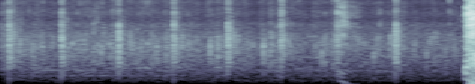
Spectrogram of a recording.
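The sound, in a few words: applause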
